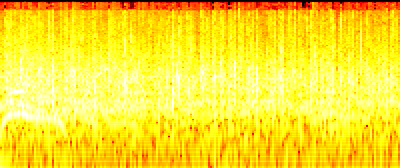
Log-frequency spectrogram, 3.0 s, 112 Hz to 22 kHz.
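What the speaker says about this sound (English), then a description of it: "So let's hear it for this year's winners. 3 cheers for the Harvest Champions." A festival crowd in the video game Neverwinter Nights 2 applauds the harvest champions with steady, loud, continuous clapping that holds for several seconds, and a brief whistle rises at the start.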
